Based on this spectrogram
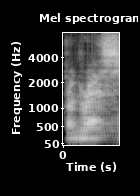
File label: "progress", robot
